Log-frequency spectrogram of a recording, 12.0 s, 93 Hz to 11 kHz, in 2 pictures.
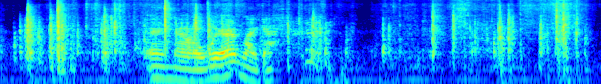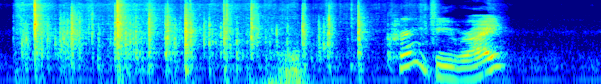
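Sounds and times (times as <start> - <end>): paper bag crackling: 0.0 - 10.5.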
